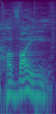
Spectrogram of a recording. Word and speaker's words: Hawaii: Then on the 26th, I was able to go to Hawaii for the first time. All right, or like the locals say, Hawaii.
